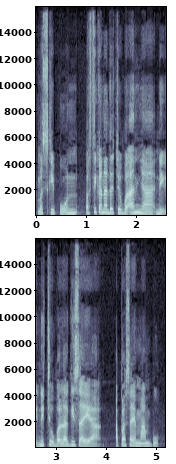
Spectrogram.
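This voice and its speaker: A woman from Sumatra gives a personal testimony in an earnest, animated way. Her voice sits somewhat high for a woman. She slips into other people's voices when she quotes them. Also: moderate pace.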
